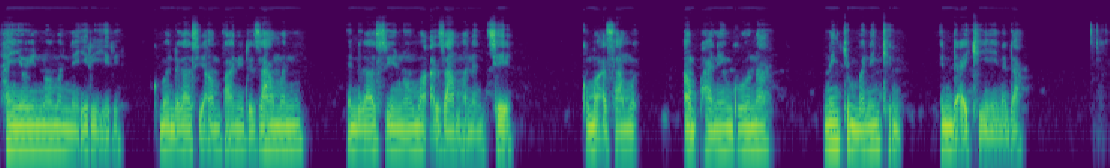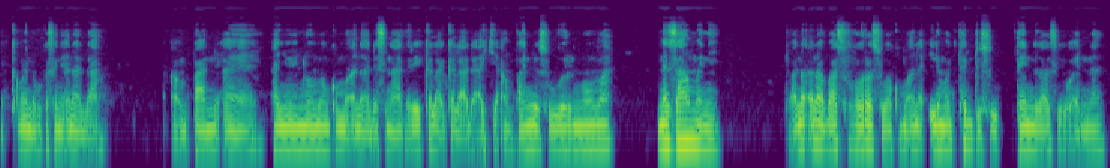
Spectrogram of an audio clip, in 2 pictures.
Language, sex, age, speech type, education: Hausa, male, 15-29, spontaneous, secondary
